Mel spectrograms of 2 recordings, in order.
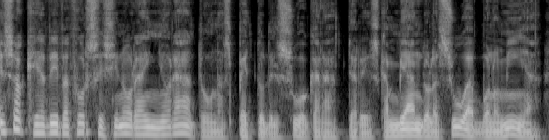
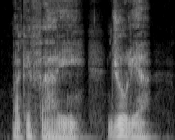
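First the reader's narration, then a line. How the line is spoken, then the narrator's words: Low voice over train noise. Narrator (Italian): domandò con voce bassa, pur tra il fragore del treno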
